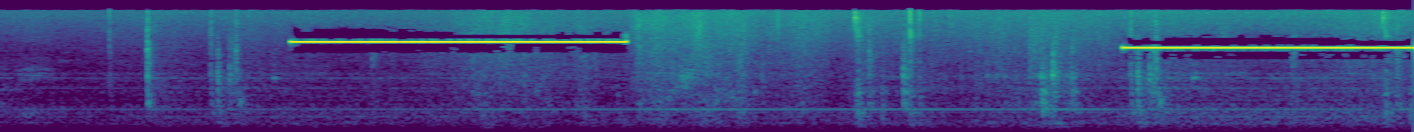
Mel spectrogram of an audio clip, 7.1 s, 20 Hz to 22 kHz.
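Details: Audiometry test tones from a hearing assessment, in the context of a young child diagnosed with hearing loss at 6 months of age.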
